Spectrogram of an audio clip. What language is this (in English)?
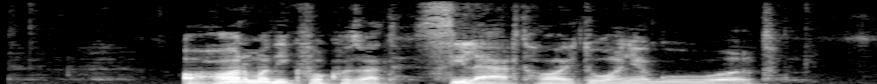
Hungarian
